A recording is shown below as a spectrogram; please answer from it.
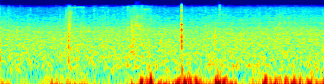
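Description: Lee Creek at Devil's Den State Park, Arkansas, flowing as a soft, steady burble of running water nearby, with a few light splashes.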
